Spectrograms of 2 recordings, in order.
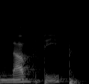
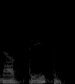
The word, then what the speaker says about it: Navdeep: and God bless you so my name is navdeep and the way to spell that on the Internet is n a v d double e p n a v double e p that is navdeep and if you're looking on Instagram it's missed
